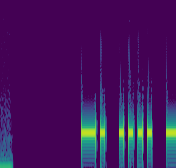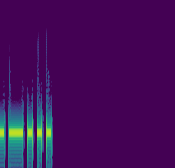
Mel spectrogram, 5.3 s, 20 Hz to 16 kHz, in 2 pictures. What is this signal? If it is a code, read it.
Morse code, heard as a keyed tone, about 17 wpm, 700 Hz. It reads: NH7
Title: USA Call Sign Prefixes - Repeated 2x - 17wpm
